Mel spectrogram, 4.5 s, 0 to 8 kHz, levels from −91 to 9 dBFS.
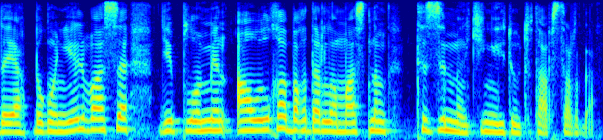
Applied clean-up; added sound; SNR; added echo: none; none; none; none.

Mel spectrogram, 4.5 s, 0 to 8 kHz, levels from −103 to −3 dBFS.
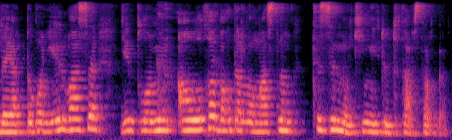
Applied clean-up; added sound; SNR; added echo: neural mask model DeepFilterNet 3.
